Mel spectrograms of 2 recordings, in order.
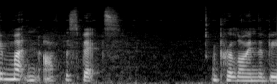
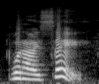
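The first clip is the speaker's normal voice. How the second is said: gasping hobbit; 6 semitones higher, 8 dB louder, slower than usual. Acted.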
